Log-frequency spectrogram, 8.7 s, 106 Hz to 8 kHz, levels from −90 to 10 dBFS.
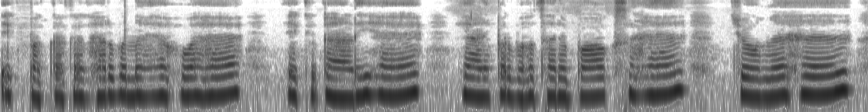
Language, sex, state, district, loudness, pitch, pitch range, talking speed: Hindi, female, Jharkhand, Palamu, -14 LUFS, 205 Hz, 195-215 Hz, 125 wpm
